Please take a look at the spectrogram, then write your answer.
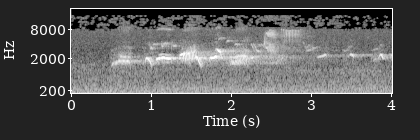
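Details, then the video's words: Common blackbird singing in the middle of the night: mellow, fluted warbling phrases with slurred notes, followed by a brief thin, high twittering flourish, then softer trailing notes over steady low background hiss. "Merle chantant au cœur de la nuit"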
